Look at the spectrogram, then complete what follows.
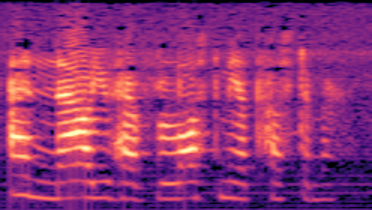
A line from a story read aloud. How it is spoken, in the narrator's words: said crossly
